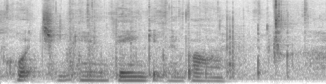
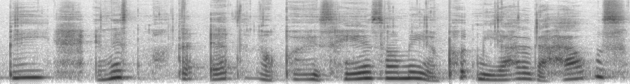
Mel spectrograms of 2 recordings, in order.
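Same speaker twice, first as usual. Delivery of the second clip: high, loud imitation of an angry friend; retold heated rant, pitched up; indignant confrontation; 4 semitones higher, 4 dB louder than usual. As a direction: act out her outraged demand, voice lifted. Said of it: "it went from crying to".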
